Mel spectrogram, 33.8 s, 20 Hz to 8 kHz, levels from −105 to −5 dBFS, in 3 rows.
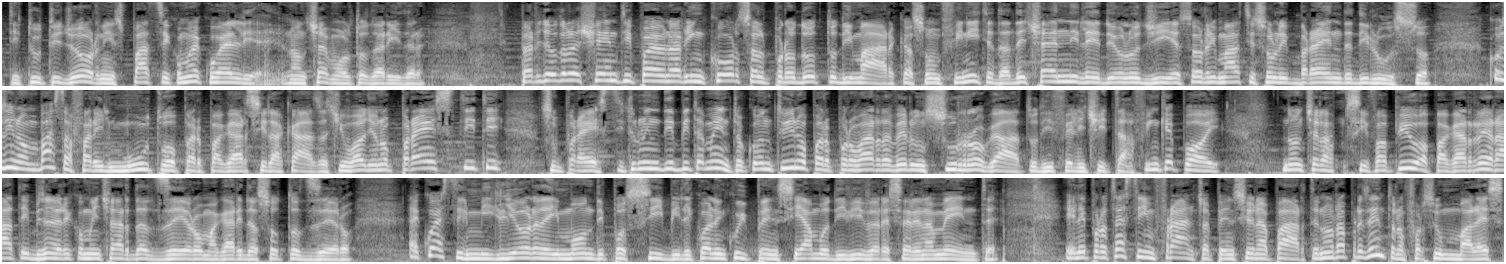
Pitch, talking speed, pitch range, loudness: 165 Hz, 195 wpm, 145-190 Hz, -17 LUFS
